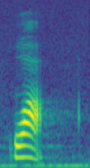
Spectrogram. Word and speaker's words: は: you've already learned that this letter is pronounced ha. but it is also used in sentences to represent the grammatical particle wa.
